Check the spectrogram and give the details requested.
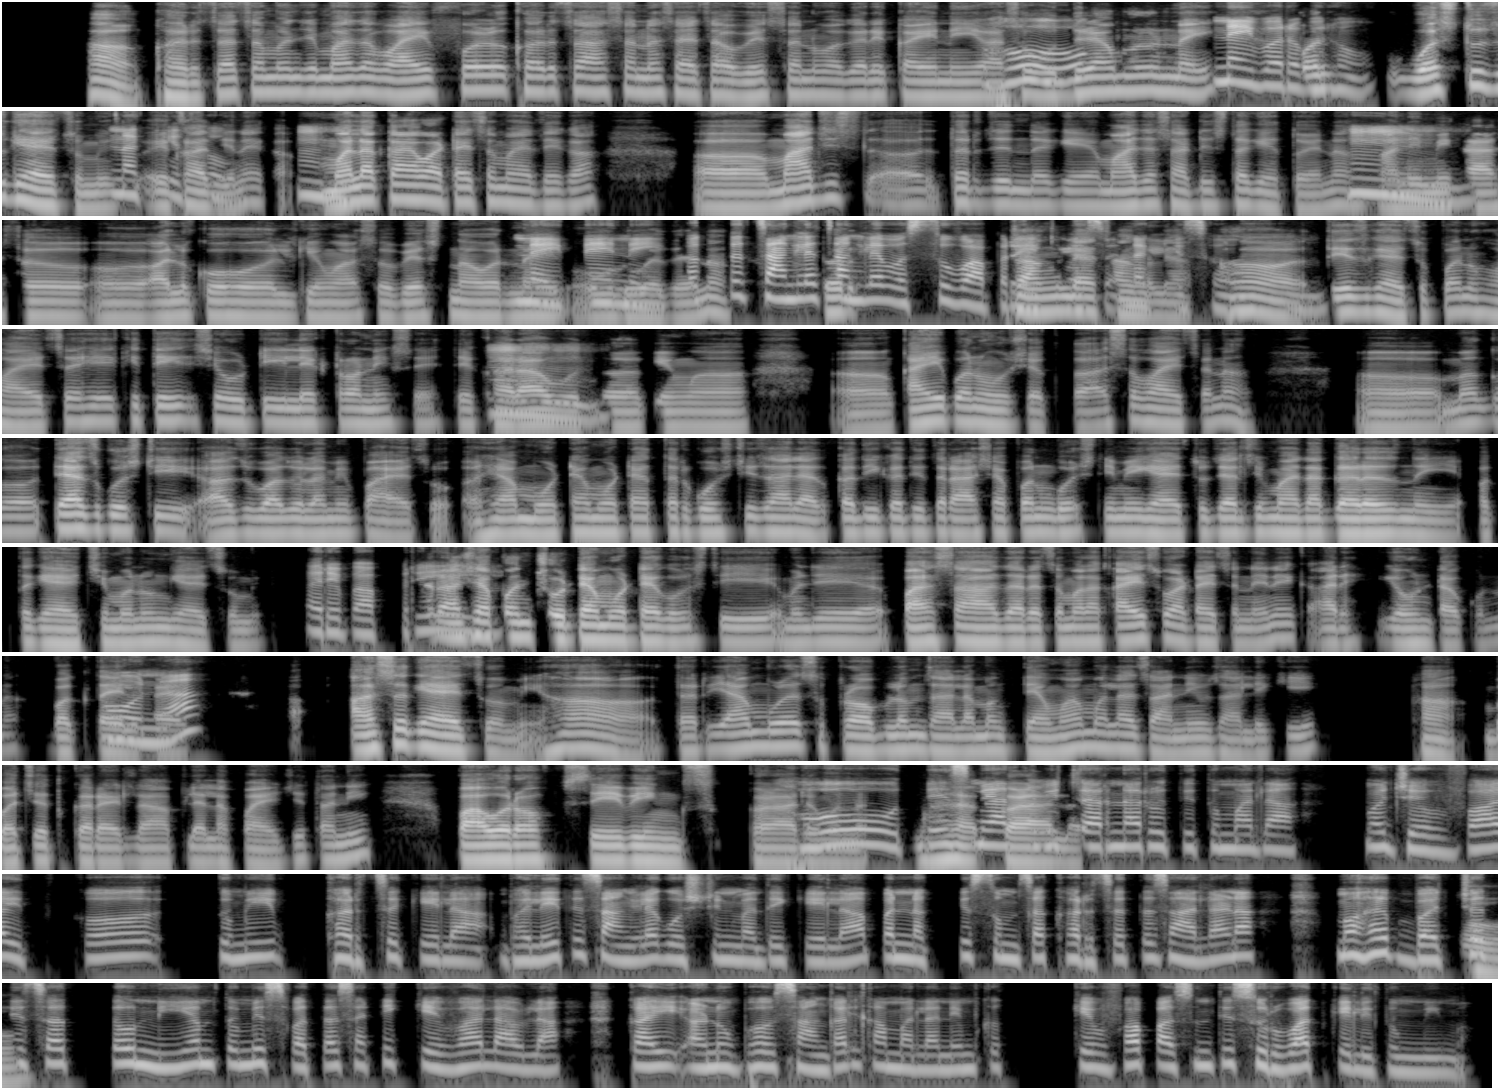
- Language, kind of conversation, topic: Marathi, podcast, आर्थिक बचत आणि रोजच्या खर्चात तुला समतोल कसा साधावा असं वाटतं?
- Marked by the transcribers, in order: other noise; in English: "पॉवर ऑफ सेव्हिंग्ज"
